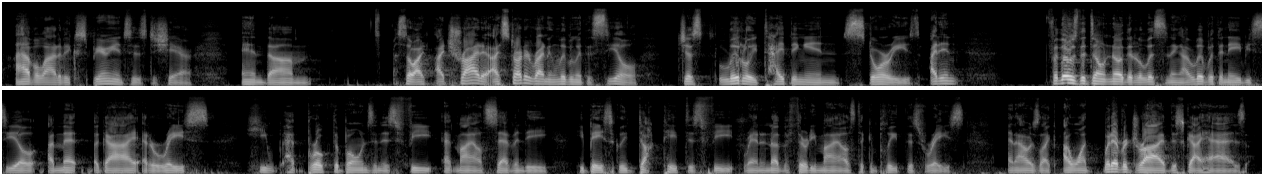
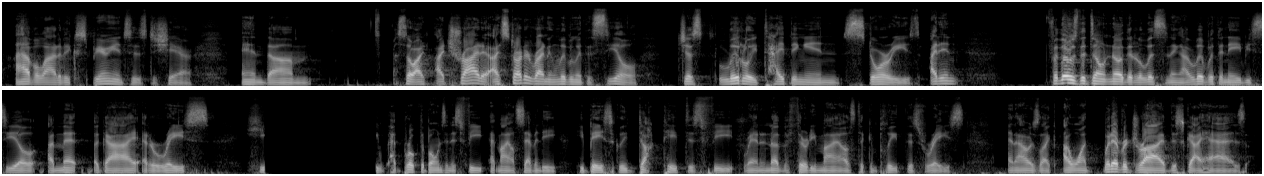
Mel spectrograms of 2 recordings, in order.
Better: first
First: none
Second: audio freezing; at 15 s for 1 s

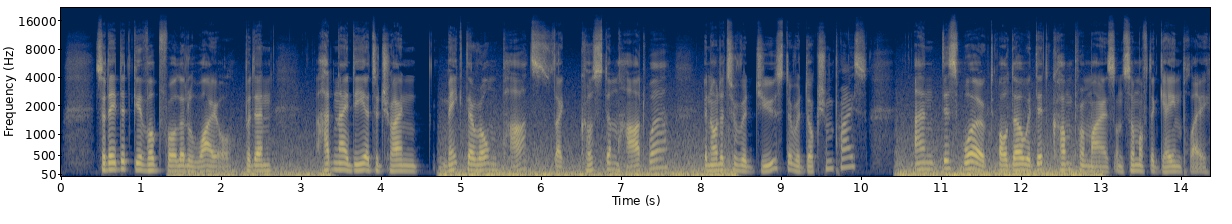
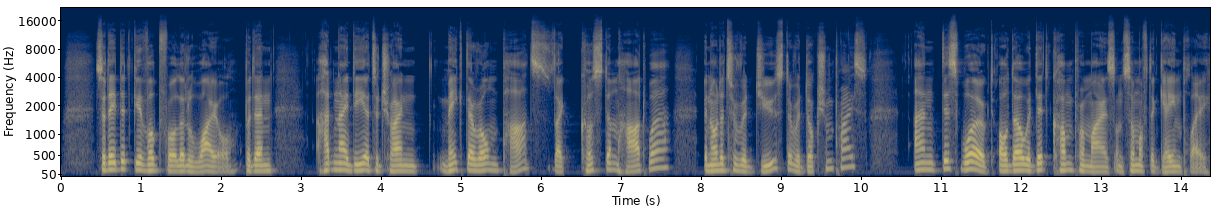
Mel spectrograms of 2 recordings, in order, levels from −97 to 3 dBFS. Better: second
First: low rumble; noticeable; from 1.5 to 3.5 s, from 4.5 to 8.5 s and from 10 to 13 s; 20 dB below the speech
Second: none

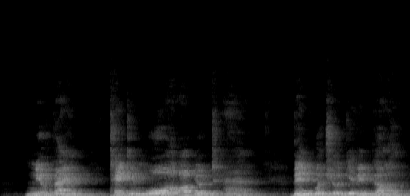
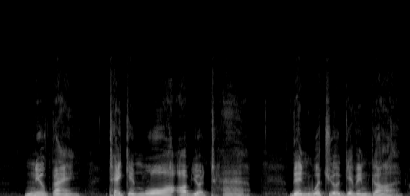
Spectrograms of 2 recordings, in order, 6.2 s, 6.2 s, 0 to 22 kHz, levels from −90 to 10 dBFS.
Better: second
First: off-mic speech; far // room echo; noticeable; dies away in 0.7 s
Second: none

